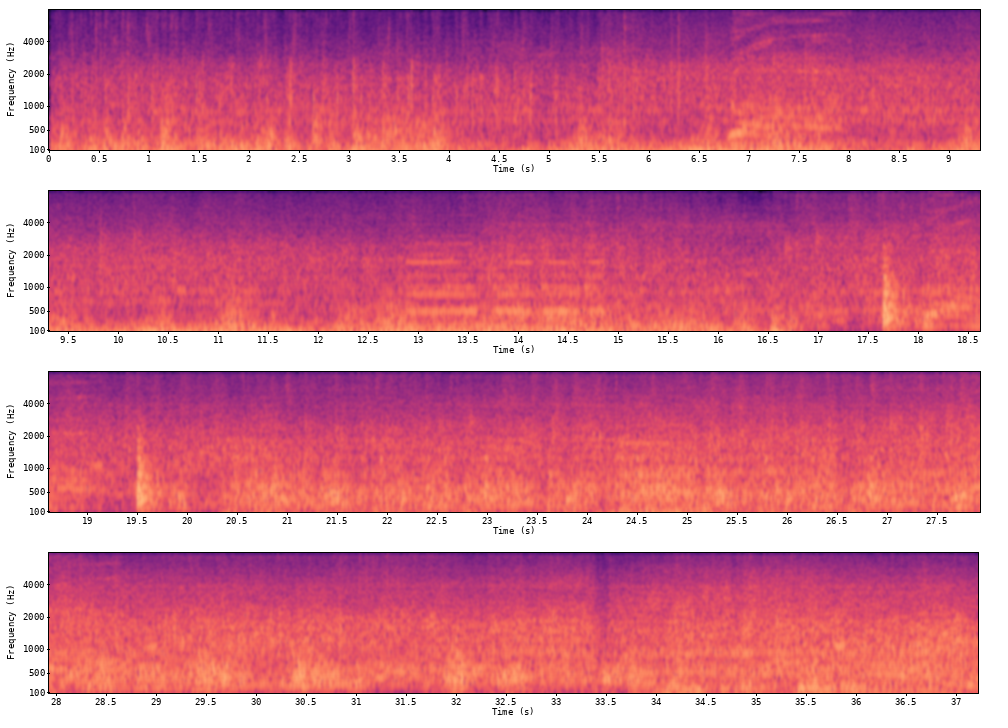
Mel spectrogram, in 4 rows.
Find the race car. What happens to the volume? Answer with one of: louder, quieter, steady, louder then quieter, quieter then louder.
louder.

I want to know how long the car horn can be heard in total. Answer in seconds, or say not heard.
3 s.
